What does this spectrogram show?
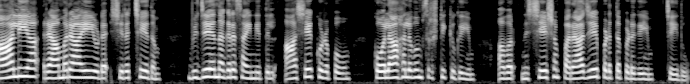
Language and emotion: Malayalam, neutral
